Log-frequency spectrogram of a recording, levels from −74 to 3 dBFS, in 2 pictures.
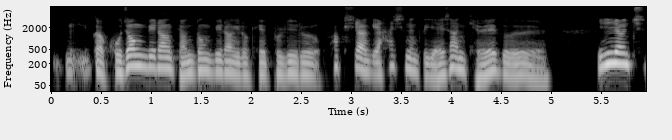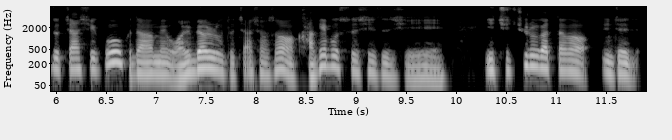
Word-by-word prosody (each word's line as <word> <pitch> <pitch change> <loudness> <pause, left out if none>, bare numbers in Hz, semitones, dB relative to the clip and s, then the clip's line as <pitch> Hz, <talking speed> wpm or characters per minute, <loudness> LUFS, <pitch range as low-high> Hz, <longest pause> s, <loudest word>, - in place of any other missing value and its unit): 그러니까 125 0 -2
고정비랑 155 +3 +3
변동비랑 120 +1 0
이렇게 100 +1 -3
분리를 105 0 -2
확실하게 145 -8 -1
하시는 145 +1 -4
그 100 -3 -5
예산 135 - 0
계획을 95 - -1 0.5
1 185 +6 +6
년 200 -2 +7
치도 150 -6 -5
짜시고 140 +9 +2
그다음에 110 - +1
월별로도 115 - +3
짜셔서 110 +2 -2
가계부 165 -1 0
쓰시듯이 90 - -5 0.4
이 130 - 0
지출을 135 +7 -1
갖다가 130 -6 +1
인제 110 -5 0
120 Hz, 325 characters per minute, -24 LUFS, 105-145 Hz, 0.5 s, 년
